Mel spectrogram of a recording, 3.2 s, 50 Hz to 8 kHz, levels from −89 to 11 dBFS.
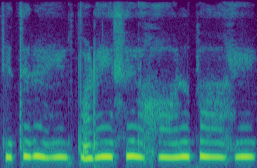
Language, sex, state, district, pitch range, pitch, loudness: Hindi, female, Madhya Pradesh, Bhopal, 245-255 Hz, 250 Hz, -11 LUFS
